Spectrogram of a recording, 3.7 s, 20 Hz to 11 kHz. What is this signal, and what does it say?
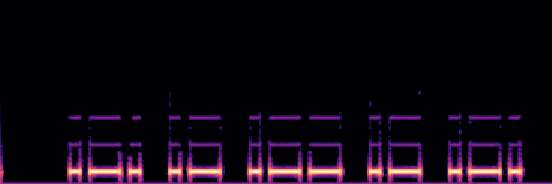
Morse code, heard as a keyed tone, about 18 wpm, 800 Hz. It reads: RAWAR
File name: CW gyakorlas a r w 15 baud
